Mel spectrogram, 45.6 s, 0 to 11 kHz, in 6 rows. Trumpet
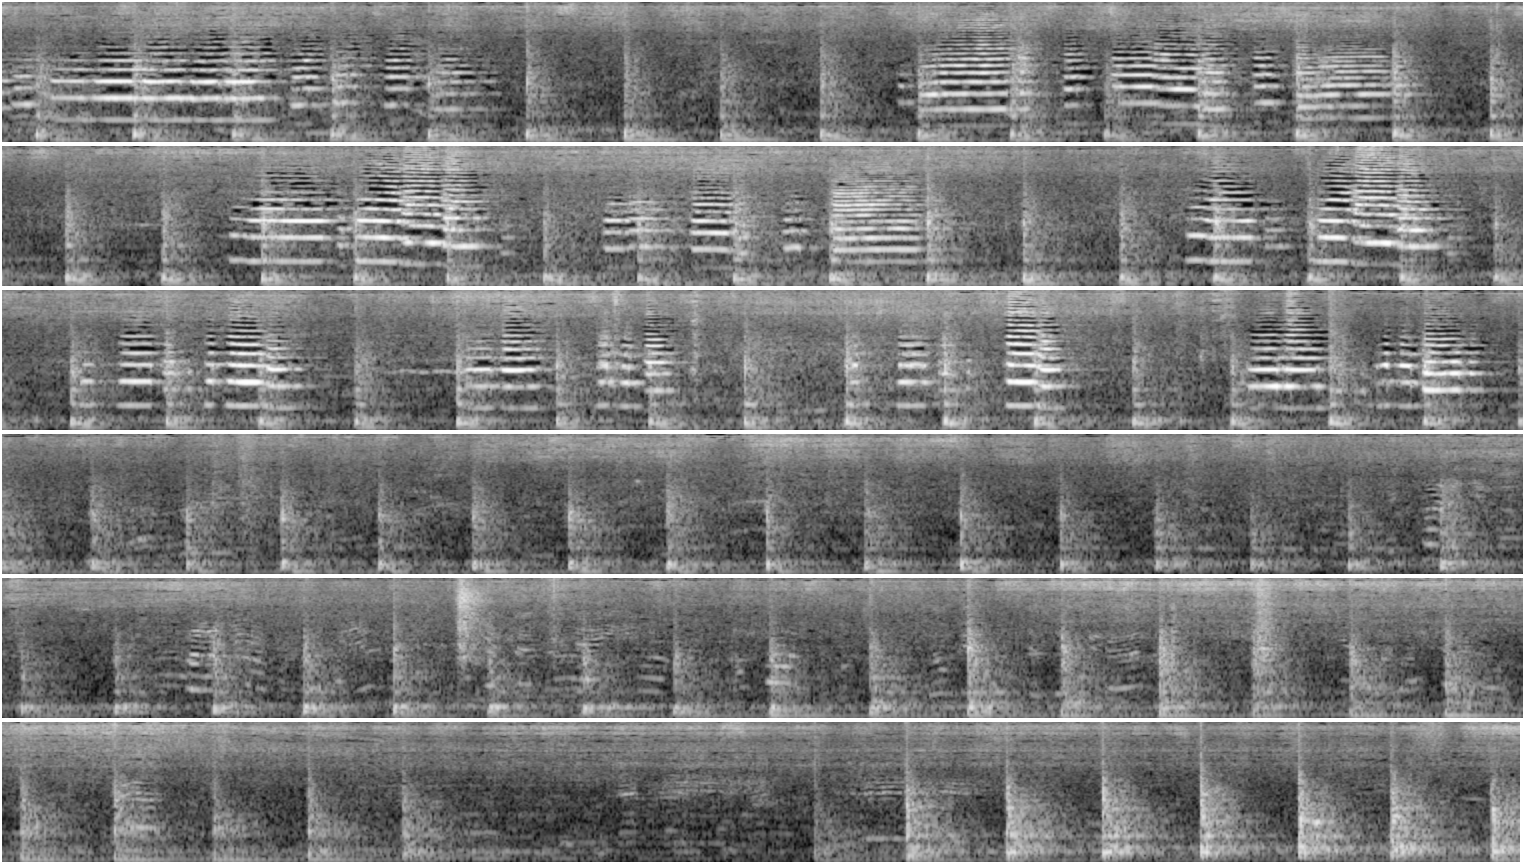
0.0s 2.8s, 4.5s 7.2s, 8.8s 12.4s, 13.5s 20.8s, 21.4s 23.0s

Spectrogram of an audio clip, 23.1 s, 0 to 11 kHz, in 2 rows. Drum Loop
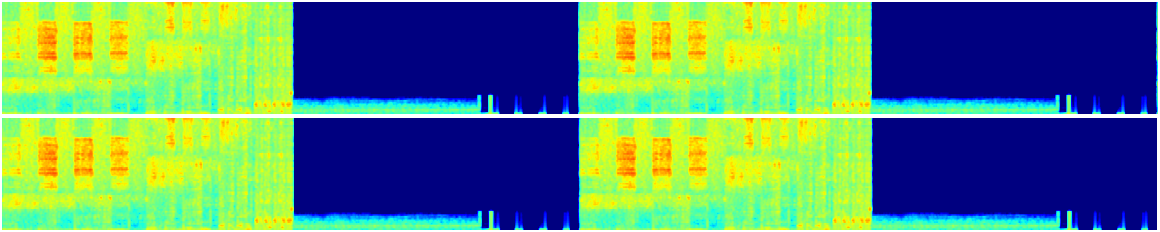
0.0s 2.9s, 5.8s 8.7s, 11.6s 14.5s, 17.4s 20.3s

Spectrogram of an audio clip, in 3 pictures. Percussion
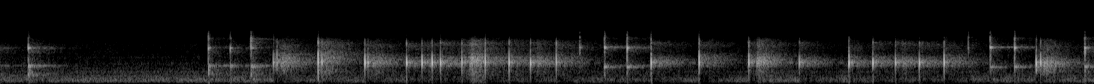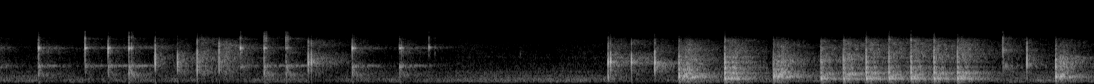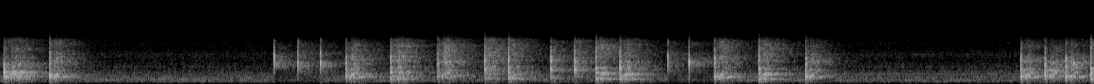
0.0s 0.6s, 2.1s 15.4s, 17.0s 22.8s, 24.6s 30.3s, 32.1s 32.8s

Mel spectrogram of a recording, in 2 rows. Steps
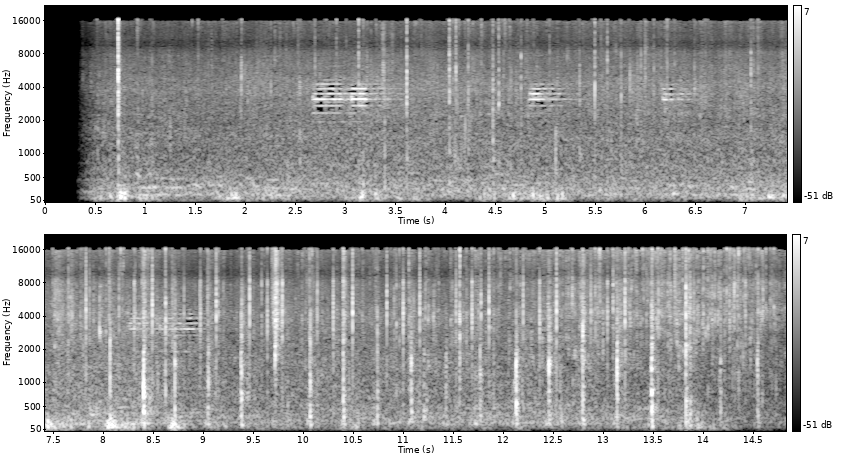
3.3s 14.8s

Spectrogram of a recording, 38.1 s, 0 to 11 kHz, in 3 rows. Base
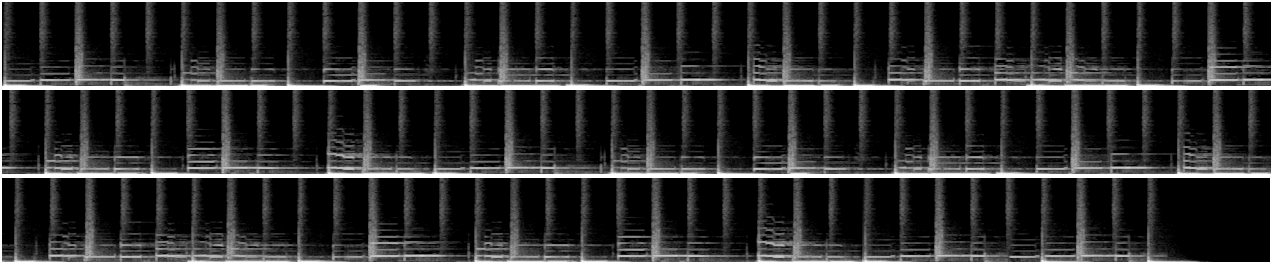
21.6s 23.9s

